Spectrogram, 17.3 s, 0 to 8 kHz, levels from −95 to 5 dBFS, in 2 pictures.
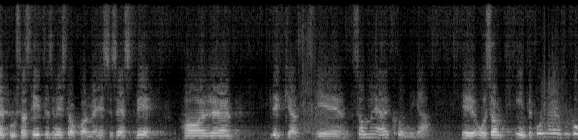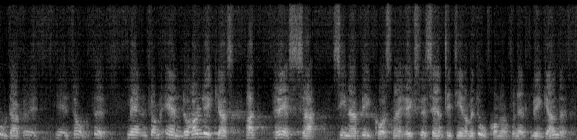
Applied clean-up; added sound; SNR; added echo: neural separator model SepFormer DNS4.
